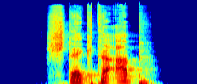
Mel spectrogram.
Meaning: inflection of abstecken: 1. first/third-person singular preterite 2. first/third-person singular subjunctive II
- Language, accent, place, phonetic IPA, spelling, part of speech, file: German, Germany, Berlin, [ˌʃtɛktə ˈap], steckte ab, verb, De-steckte ab.ogg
